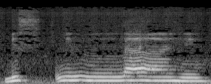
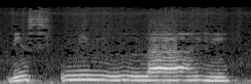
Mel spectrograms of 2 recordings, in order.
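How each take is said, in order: No difference in how they are said.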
